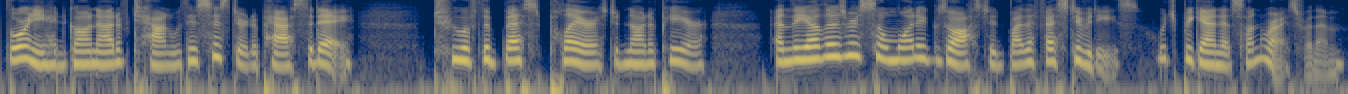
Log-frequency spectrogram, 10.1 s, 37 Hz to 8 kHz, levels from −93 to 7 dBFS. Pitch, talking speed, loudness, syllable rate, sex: 230 Hz, 215 wpm, -18 LUFS, 5.8 syllables/s, female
